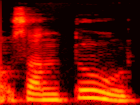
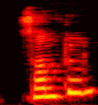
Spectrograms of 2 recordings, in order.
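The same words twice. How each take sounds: First: "Santur" said right, lower, with a long oo; now the right "Santur", long vowel; correct pronunciation. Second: "Santur" said the wrong way, higher, with a short oo; wrong pronunciation. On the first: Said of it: "no, Santur". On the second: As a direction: demo the mistake on "Santur". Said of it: "you will say". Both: Shown as a demonstration.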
